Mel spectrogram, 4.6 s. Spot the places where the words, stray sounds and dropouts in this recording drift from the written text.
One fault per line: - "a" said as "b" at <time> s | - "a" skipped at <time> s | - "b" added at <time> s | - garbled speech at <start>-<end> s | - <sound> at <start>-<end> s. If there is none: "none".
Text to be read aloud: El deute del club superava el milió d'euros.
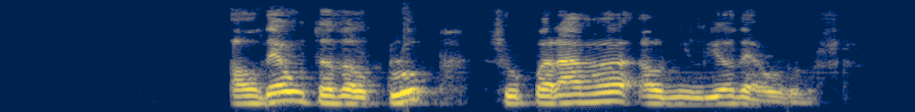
none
